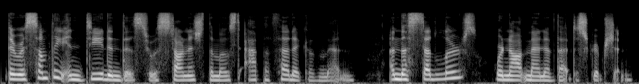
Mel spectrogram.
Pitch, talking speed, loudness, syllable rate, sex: 215 Hz, 205 wpm, -17 LUFS, 6.2 syllables/s, female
